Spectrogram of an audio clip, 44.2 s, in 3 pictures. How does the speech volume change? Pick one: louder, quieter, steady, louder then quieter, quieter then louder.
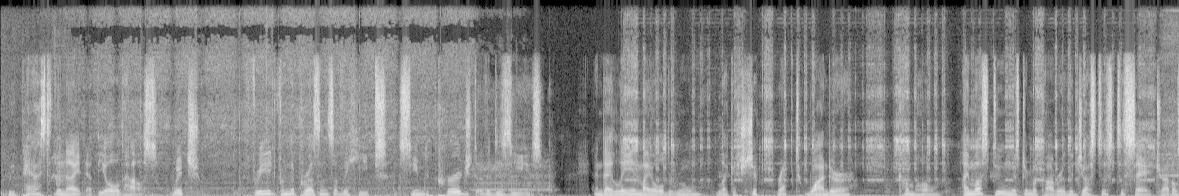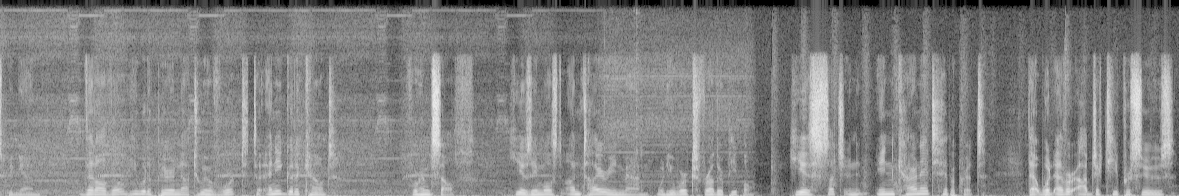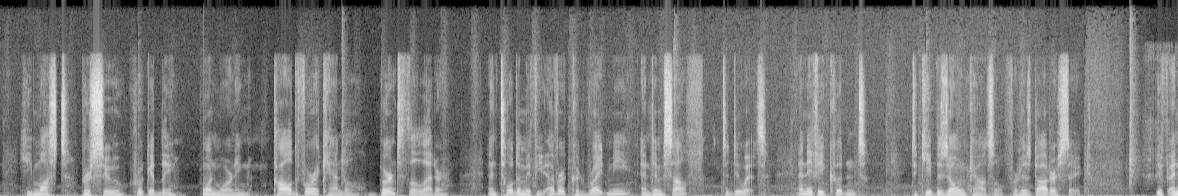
steady.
